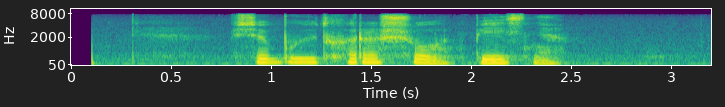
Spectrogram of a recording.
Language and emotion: Russian, neutral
